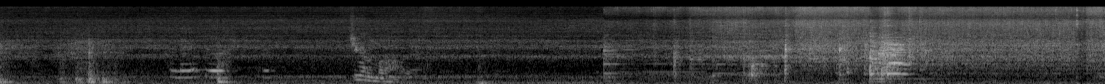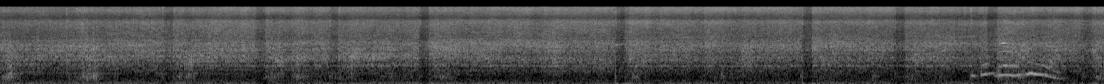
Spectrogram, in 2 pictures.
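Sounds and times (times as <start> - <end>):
chicken sizzling in oil: 0.0 - 22.0
metal spatula scraping a pan: 6.0 - 9.3.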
